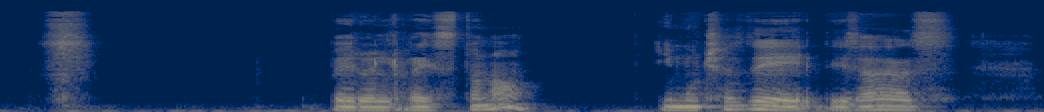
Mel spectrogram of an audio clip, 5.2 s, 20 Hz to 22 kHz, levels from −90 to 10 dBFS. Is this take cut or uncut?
uncut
